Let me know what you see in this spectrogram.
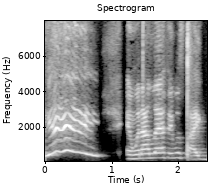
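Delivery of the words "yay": very high squeal of joy with a laugh; high laughing yay; gleeful cheer. Retold or imitated. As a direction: cheer like a kid let out of school. Her joy at leaving.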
